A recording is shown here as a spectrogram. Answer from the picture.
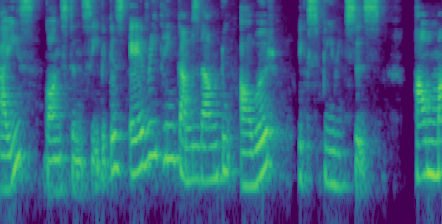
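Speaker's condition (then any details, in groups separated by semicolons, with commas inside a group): No condition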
